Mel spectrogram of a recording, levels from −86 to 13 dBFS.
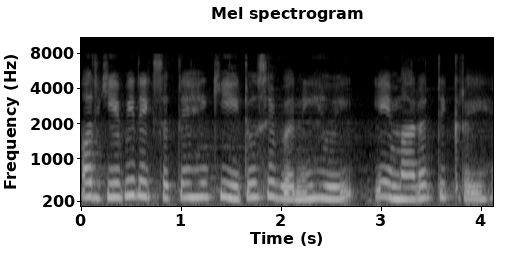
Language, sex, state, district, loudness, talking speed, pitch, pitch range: Hindi, female, Bihar, Bhagalpur, -26 LUFS, 235 wpm, 260 Hz, 235-275 Hz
